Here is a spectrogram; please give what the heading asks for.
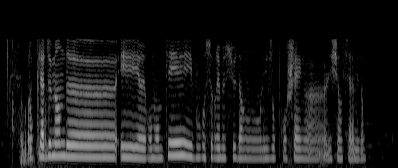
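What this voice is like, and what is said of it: Slight southern French Marseille accent. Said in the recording (French): “Vous avez un petit accent de Marseille, Toulouse? ... Oui, du côté de Marseille, c'est ça. ... Au lieu de dire vin, on dit vin.”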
